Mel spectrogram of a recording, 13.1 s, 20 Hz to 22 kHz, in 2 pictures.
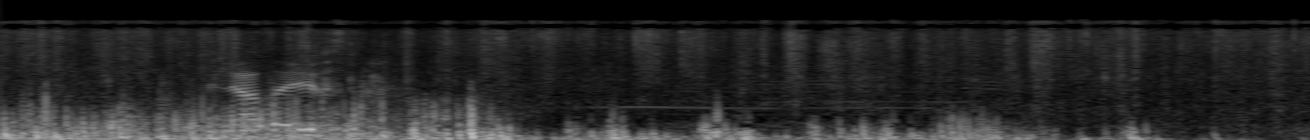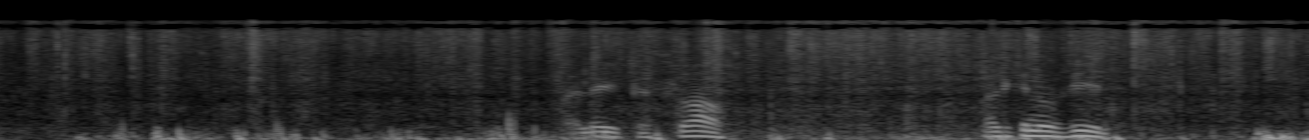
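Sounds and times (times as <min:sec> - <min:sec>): hooves stepping through dry grass: 0:00.0 - 0:13.0.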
